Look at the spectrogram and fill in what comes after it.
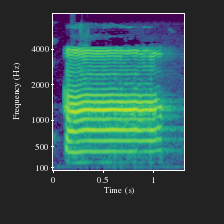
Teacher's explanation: زبان کی جڑ اور تالو کے سخت حصے سے ادا ہوتا ہے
